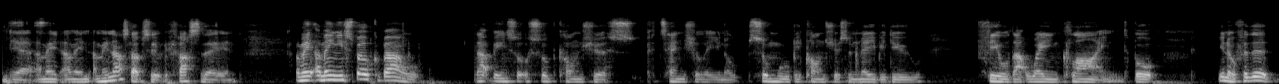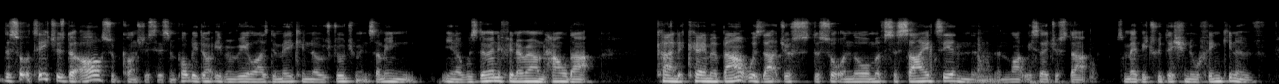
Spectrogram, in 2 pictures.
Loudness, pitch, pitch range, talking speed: -23 LUFS, 125 Hz, 115-145 Hz, 215 wpm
